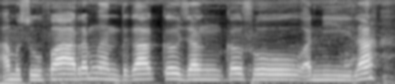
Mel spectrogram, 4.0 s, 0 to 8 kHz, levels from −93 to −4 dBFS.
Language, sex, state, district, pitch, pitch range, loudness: Wancho, male, Arunachal Pradesh, Longding, 180 Hz, 170-190 Hz, -17 LUFS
